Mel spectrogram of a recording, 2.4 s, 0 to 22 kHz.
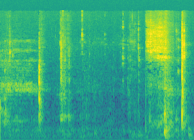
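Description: Near silence with a few faint clicks and handling sounds from a black Deli 0616B plastic rotary pencil sharpener being turned over in the hands.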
